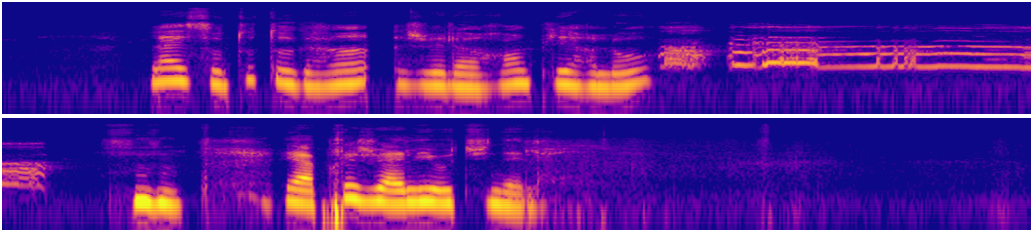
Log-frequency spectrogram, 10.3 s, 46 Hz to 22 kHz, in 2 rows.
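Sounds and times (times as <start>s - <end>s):
speech: 0.7s - 3.6s, 5.8s - 8.0s
rooster crowing: 3.3s - 5.4s.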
